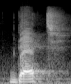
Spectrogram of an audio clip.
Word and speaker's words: debt: ง ข อ ง ห นี้ ฮ ะ debt น ะ ฮ ะ ภ า ษ า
